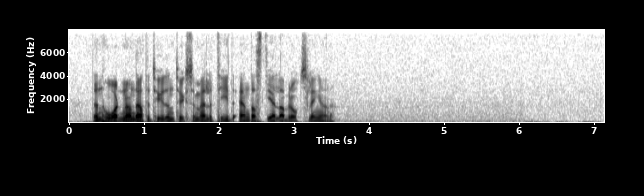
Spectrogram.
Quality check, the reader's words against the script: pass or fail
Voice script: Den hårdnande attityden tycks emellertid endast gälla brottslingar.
pass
